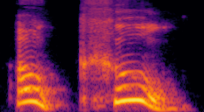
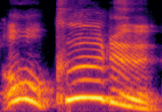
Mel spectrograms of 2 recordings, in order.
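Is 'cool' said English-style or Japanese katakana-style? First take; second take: English-style; Japanese-style. First: Cool is said with an English-style rounded vowel. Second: Cool is said with Japanese katakana-style vowels. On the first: The speaker calls it right. "英語で言いたいときは" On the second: The speaker calls it wrong. "クールとか言ってる人いないですよね"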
